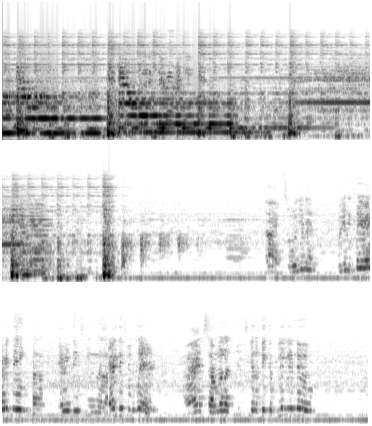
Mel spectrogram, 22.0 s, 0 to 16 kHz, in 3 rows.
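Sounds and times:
guitar loop with strong hits: 0:00.0 - 0:08.6.

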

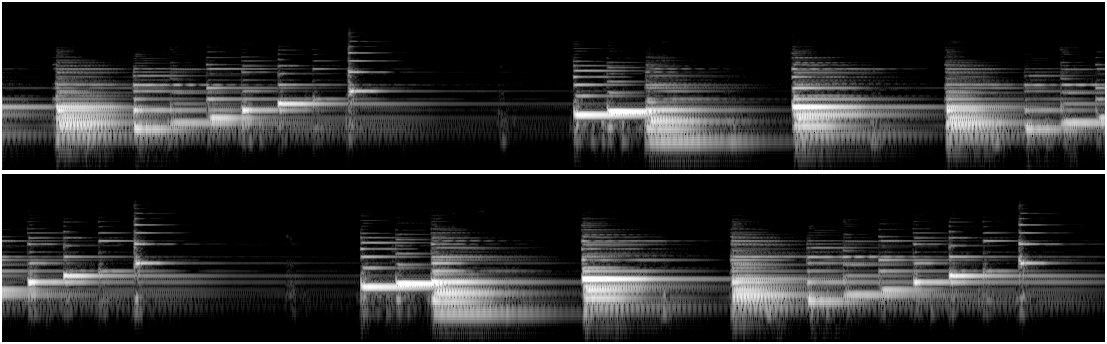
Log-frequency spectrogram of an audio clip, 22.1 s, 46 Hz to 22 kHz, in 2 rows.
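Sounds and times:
digital piano arpeggio and chords: 0:00.0 - 0:22.0.

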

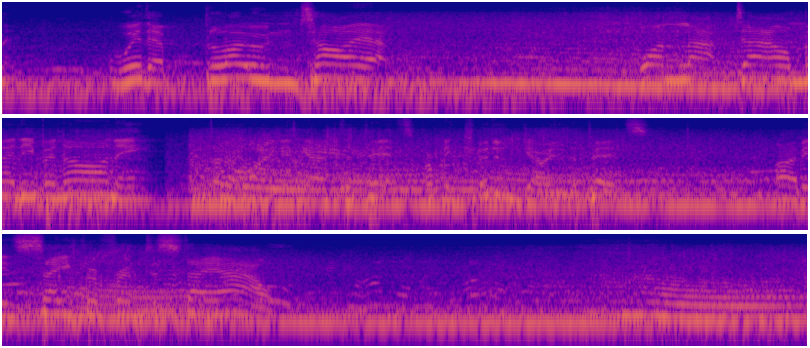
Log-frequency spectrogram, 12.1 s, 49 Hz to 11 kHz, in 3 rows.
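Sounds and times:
constant low drone: 0:00.0 - 0:12.0
racing car engine passing: 0:01.4 - 0:12.0.

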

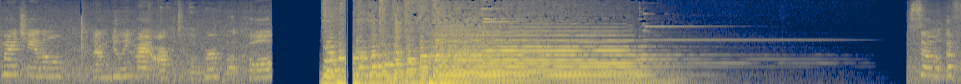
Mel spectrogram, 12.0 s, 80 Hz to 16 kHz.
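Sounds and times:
bell-like jingle chord: 0:05.3 - 0:10.8.

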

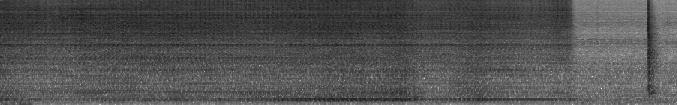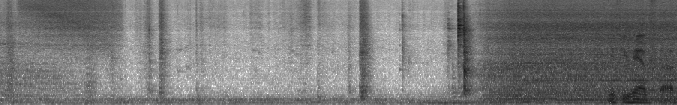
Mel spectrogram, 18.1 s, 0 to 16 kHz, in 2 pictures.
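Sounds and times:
hiss of tool cutting wood: 0:00.0 - 0:01.0, 0:06.4 - 0:10.5
lathe motor hum: 0:00.0 - 0:09.5, 0:15.4 - 0:18.0.

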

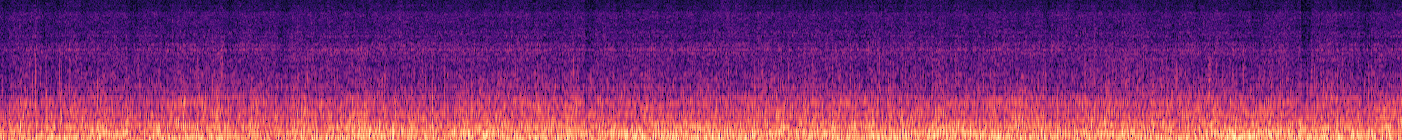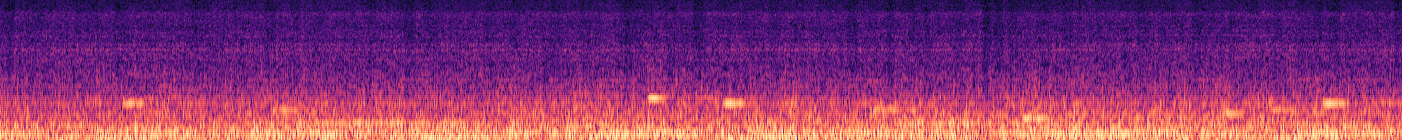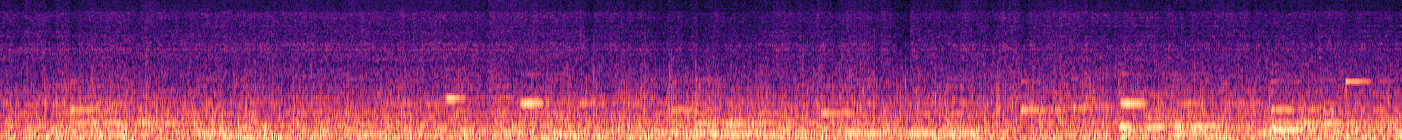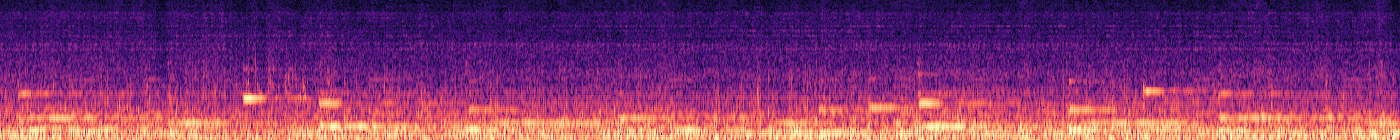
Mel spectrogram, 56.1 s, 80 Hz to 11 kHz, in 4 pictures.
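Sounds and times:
music playing: 0:00.0 - 0:56.0
outboard motor running: 0:00.0 - 0:56.0.

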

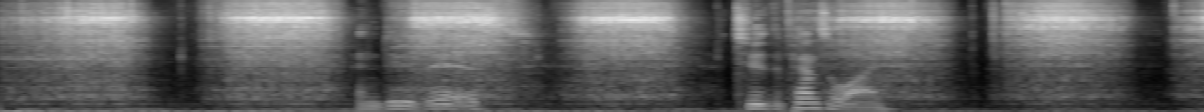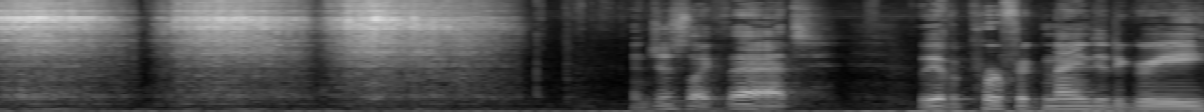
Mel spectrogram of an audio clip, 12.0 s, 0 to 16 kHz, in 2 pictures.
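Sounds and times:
belt sander sanding wood: 0:00.0 - 0:08.8.

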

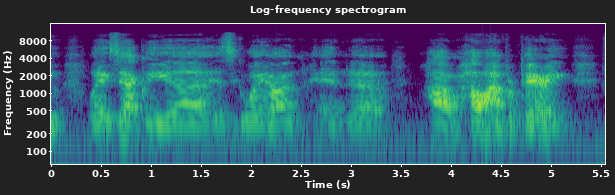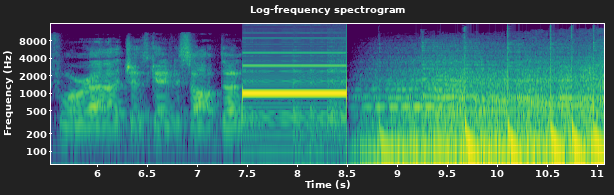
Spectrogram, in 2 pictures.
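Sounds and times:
loud steady test beep: 0:07.5 - 0:08.5.

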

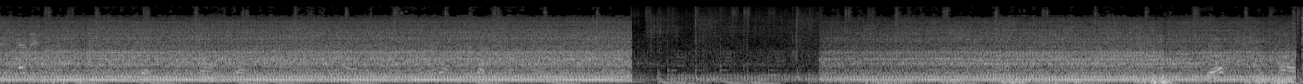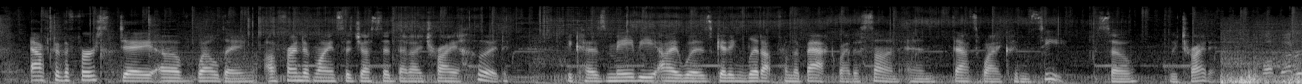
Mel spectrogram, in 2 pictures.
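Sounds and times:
mechanical drone with low hum: 0:00.0 - 0:26.0.

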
